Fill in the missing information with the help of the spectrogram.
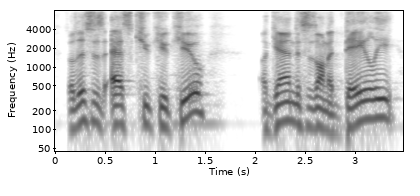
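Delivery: ordinary delivery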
